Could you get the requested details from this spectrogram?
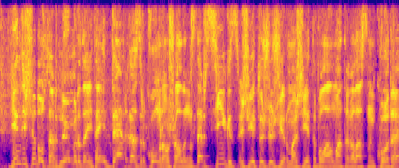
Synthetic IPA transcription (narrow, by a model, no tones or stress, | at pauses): je̞nd̪e̞ʃe̞d̪o̞st̪ɑɾd̪ənwɵmɪɾɪd̪eɑjt̪ɑjənd̪ælqʰɑzɪɾqʰo̞ɴəɾɑwʃɑlˠəɴəzd̪ɑɾse̞ɡʲɪzʒe̞t̪ɪʒʏzʒijəɾmɑʒe̞t̪ɪbʊlˠɑlˠmɑt̪əqʰɑlˠɑsənəɴkʰo̞d̪ə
